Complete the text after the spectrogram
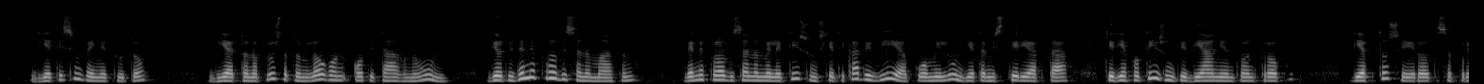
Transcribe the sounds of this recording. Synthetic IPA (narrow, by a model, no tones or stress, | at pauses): ðʝɐt̪isiɱve̞ɲet̪ut̪o̞ | ðʝɐt̪o̞nɐplust̪ɐt̪o̞nlo̞ɣo̞no̞t̪it̪ɐːɣno̞un | ðio̞t̪iðe̞ne̞fɾo̞nd̪isɐnːɐmɐθun | ðe̞ne̞fɾo̞nd̪isɐnːɐme̞le̞t̪isunsçe̞t̪ikɐvivliɐpuo̞milunʝɐt̪ɐmist̪iɾiɐːft̪ɐ | ce̞ðʝɐfo̞t̪izunt̪iðiɐniɐnt̪uɐnθɾo̞pu | ðiɐft̪o̞se̞iɾo̞t̪i̥sɐpu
